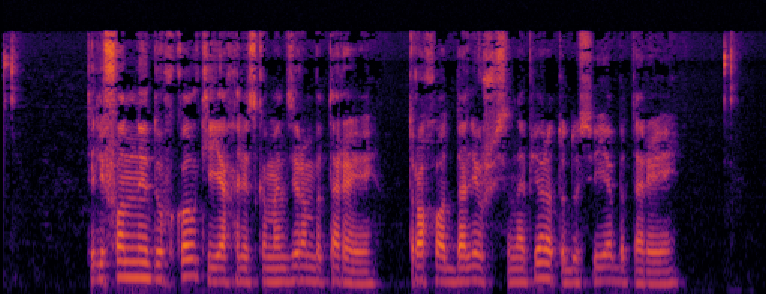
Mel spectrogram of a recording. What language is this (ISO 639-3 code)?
bel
